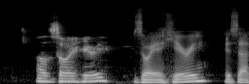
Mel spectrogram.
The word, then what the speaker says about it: Zawahiri: Zawahiri. Zawahiri? Is that how you pronounce it?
